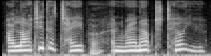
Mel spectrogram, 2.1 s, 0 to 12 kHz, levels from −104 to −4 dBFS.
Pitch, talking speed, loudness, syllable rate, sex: 245 Hz, 285 wpm, -16 LUFS, 6.2 syllables/s, female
